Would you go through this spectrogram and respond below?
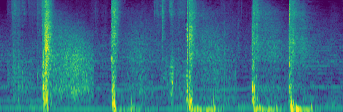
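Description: Gunshots ring out at the Ridge Racer Ohio shooting competition, five sharp, loud reports spaced unevenly about a second apart, each with a brief boom and tail, with no talk.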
